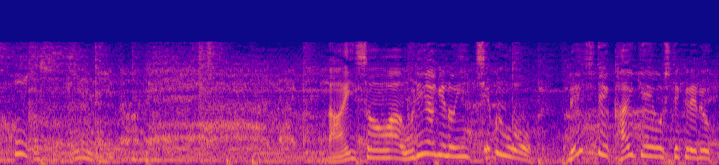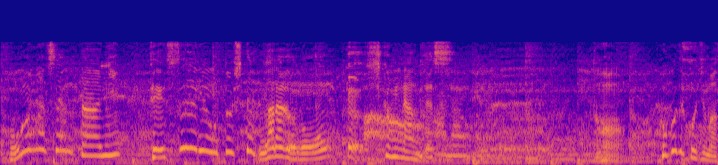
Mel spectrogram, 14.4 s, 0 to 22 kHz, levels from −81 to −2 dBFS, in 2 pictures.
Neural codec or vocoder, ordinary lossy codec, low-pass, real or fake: codec, 16 kHz, 16 kbps, FunCodec, trained on Chinese and English, 50 frames a second; none; none; fake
